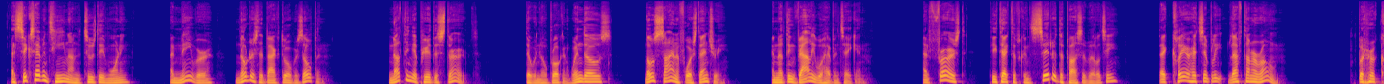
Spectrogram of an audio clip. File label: True Crime Documentary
